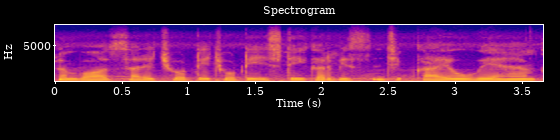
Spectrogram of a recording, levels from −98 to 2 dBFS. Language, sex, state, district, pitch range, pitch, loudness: Hindi, female, Jharkhand, Deoghar, 180-190 Hz, 185 Hz, -15 LUFS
